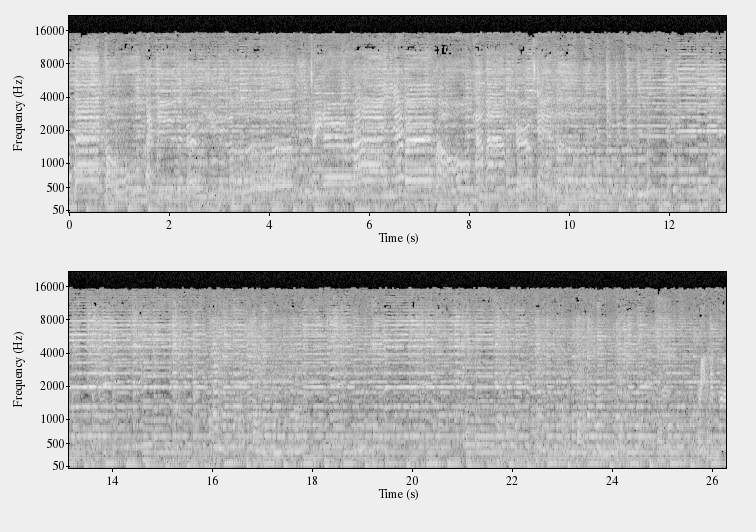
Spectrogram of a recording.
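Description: Bluegrass band playing an instrumental break with no singing: a fiddle lead with banjo and guitar over a steady beat. The lead plays gliding notes in the first ten seconds, then settles into longer held notes.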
